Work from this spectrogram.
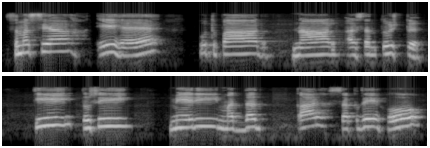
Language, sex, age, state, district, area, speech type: Punjabi, female, 60+, Punjab, Fazilka, rural, read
